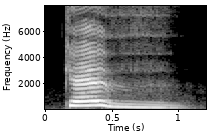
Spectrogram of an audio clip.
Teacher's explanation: Donc ici on aura donc le dhal, on lui donne son temps d'écoulement du son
